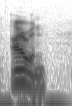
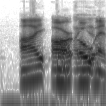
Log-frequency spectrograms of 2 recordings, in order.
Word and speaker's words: iron: So I just saw it like, oh, iron, Yeah, you it calls it And- iron. iron. I-R-O-N. The way it's spelled, iron. Yeah, there's a silent And then R.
